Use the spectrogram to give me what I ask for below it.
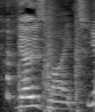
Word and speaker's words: Yosemite: Mate, don't get me started on Yosemite, which I only found out recently was Yosemite.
